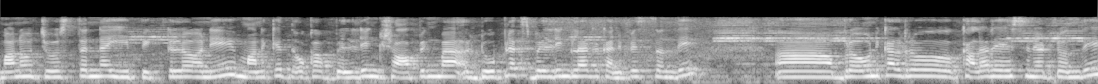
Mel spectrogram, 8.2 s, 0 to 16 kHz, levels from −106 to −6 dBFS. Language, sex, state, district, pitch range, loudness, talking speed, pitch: Telugu, female, Andhra Pradesh, Visakhapatnam, 220-250 Hz, -14 LUFS, 140 wpm, 235 Hz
